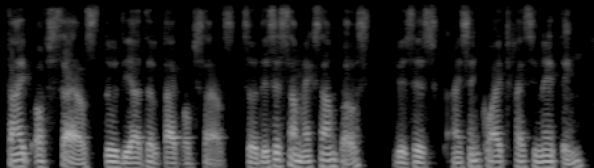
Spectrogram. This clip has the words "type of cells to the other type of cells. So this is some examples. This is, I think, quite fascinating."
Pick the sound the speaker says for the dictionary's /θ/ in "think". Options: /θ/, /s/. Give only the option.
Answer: /s/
